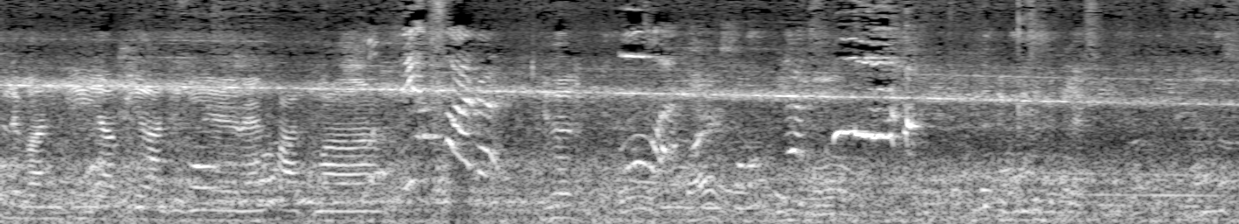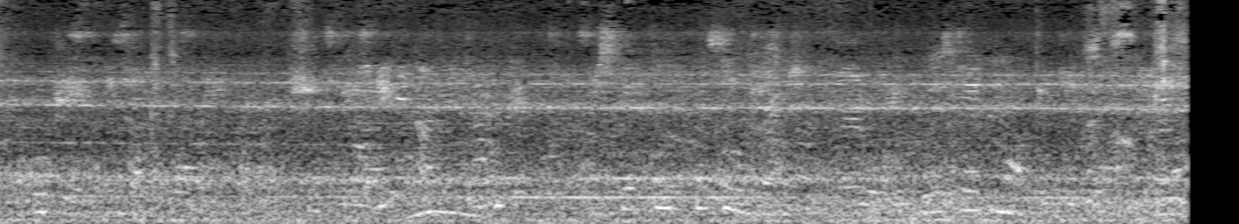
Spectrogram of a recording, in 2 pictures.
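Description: Inside a moving Lahore Orange Line metro carriage: a steady running rumble with a high electric whine that falls slowly in pitch, under children's squeals and voices.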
